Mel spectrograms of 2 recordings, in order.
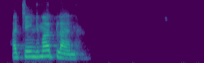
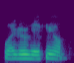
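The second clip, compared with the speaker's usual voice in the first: lower, drowsy complaining voice; groggy woken-up grumble, pitched down; sleepy low whine; 6 semitones lower than usual. Acted. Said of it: "he's like".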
